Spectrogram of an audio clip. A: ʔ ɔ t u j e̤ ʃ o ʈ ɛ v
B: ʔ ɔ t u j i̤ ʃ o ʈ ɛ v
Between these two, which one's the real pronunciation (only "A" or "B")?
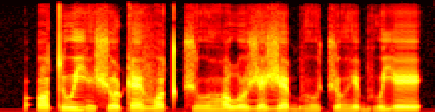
A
